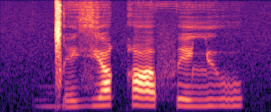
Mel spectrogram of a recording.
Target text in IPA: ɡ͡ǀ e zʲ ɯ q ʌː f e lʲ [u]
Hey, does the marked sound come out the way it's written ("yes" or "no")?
yes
